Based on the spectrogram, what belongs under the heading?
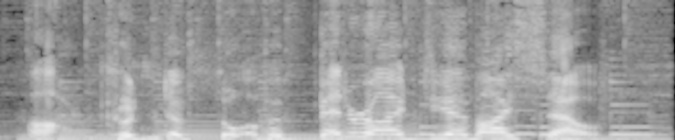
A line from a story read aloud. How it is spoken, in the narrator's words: cried the honey badger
